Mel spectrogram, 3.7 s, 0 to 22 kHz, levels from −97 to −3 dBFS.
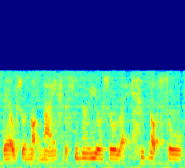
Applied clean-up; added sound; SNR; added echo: none; none; none; none.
